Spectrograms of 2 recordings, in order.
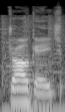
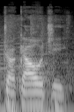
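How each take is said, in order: First: The ending does not sound like 'algae'. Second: The ending sounds like the word 'algae'. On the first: Other people say it this way. The speaker calls it wrong. "I've heard people say Dragage" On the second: The speaker believes this is the correct form. The speaker calls it right. "I think it's Dragalge. You know, like algae"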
